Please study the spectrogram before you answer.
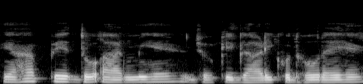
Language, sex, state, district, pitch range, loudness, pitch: Hindi, male, Jharkhand, Deoghar, 110-120 Hz, -15 LUFS, 110 Hz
